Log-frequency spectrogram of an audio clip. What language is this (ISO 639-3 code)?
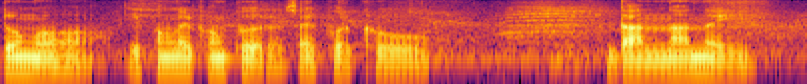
brx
